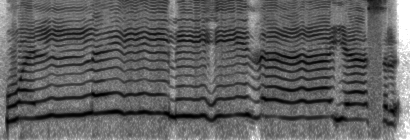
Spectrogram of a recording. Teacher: لئی پہ مد لین ہو رہی ہے کیونکہ یا ساکن سے پہلے زبر آ رہی ہے. اذا پہ الف مدہ ہو رہا ہے اور یسر پہ را پہ ہم وقف کریں گے تو را کو ساکن کر دیں گے.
